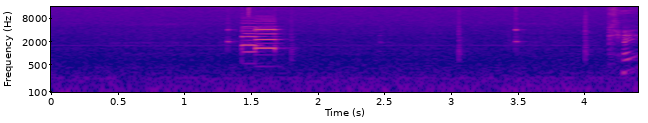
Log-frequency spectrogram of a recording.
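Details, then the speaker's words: IV infusion pump beeping after being set to 100 mL/h with 390 mL to be infused, for an order of 400 mL saline over four hours: a short burst of electronic tones, then a few faint single beeps over room hum. "I'll set right to be volume to be infused at 390 so it goes ahead and beeps so I have a little bit of time to come and make sure everything looks good"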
